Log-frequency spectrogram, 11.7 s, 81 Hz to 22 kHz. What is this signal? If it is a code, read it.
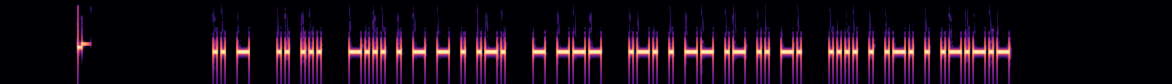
Morse code, heard as a keyed tone, about 30 wpm, 700 Hz. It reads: IT IS BETTER TO REMAIN HERE.
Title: Sentences from Top 1200 Words 30wpm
